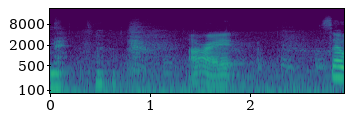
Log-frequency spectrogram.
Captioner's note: chuckles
